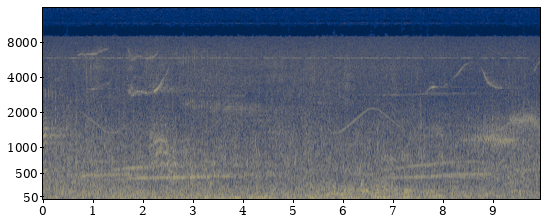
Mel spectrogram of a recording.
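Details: Dolphin sounds in the ocean: thin whistles scattered through the clip, some arched, some rising or falling, above long low tonal moans and a constant deep underwater rumble.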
